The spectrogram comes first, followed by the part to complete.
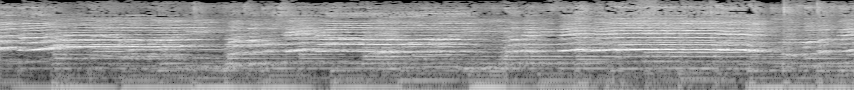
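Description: A small church choir of mixed voices, with women's voices leading, singing a hymn from printed sheets in long held notes; the loudest is a long held note about three-quarters of the way through.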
